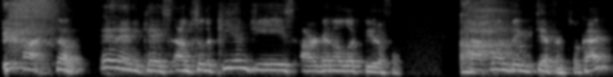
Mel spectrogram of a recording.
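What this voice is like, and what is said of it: Usual voice. Nothing is said of it.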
